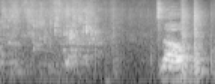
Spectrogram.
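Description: Water running from a kitchen tap, a steady hiss that dies away about a second in, then a man's voice near the end.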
